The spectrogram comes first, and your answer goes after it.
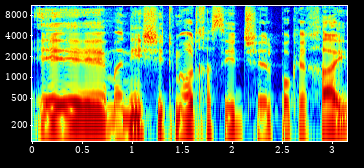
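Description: With a dark, mellow tone, a man speaks at a fairly low pitch and a moderate pace with fairly even intonation. The sound is dry and close with no echo, on a very clean recording with a silent background. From Israel, Jerusalem. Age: 20s. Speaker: professional poker player and coach. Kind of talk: casual interview.

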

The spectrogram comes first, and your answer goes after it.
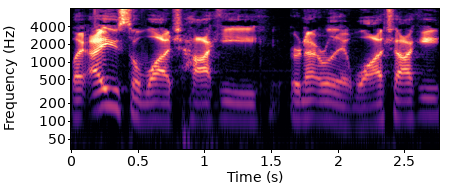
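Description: Loud and at a moderate pace, a man speaks with a bright, sharp tone. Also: very clean recording, silent background. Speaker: sports podcaster. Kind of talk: casual chat.

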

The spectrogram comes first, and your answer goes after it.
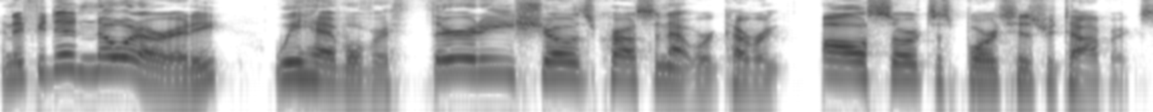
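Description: Using a raised, projected voice, a man with an American accent speaks in a high pitch with very wide pitch swings, the sound dry and close with no echo. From US Midwest. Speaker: podcast network founder. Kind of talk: casual interview.

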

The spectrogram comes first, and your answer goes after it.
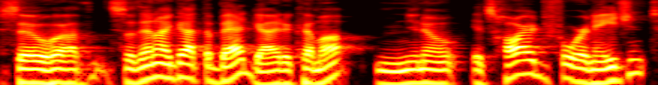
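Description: A man with an American accent speaks in an unremarkable speaking voice at medium pitch. His pace is moderate and his pitch variation ordinary. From New York, Staten Island. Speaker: former drug enforcement undercover agent. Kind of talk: interview.

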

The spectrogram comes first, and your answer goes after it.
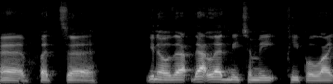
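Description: In a Scouse accent, a man talks with monotone, flat intonation on a very clean recording with a silent background. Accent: Scouse, Liverpool English. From Liverpool area, England. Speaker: soccer coach. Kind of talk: casual interview.

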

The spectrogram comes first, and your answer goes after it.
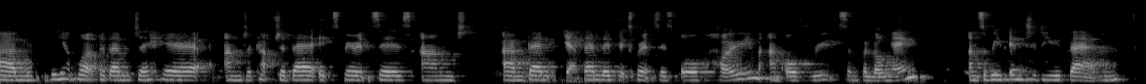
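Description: Speaking at a moderate pace, a woman uses a somewhat breathy, medium-pitched voice with fairly even intonation. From UK. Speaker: arts charity worker. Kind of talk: interview.

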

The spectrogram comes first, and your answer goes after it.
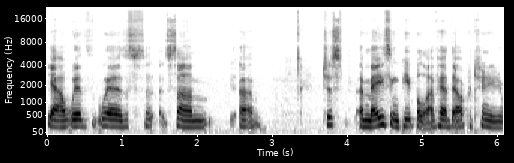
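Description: A woman's fairly low voice with a Texan accent, at a moderate pace. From Texas Panhandle. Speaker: education advocate and podcaster. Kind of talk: interview.

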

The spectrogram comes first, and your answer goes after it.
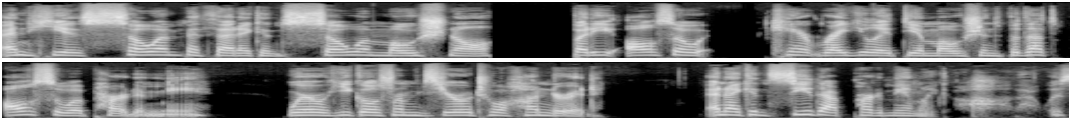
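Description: Very fast and with a Canadian accent, a woman speaks at medium pitch with fairly even intonation and big swings in loudness, in a very clean, dry, close recording with no echo and a silent background. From Niagara Falls, Ontario, Canada. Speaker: content creator and media personality. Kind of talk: casual interview chat.

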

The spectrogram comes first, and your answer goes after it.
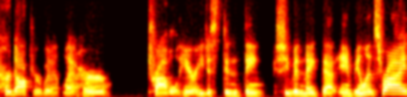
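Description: A woman with an ordinary speaking voice at a medium pitch with ordinary pitch variation, in a dry, close sound with no echo and a quiet background. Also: fairly slow pace. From West Texas. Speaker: occupational therapist. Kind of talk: interview about caring for her aging mother.

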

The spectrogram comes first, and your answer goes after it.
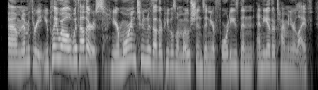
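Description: A woman with a normal speaking voice talks at a fairly quick pace, her pitch medium and varying in an ordinary way. The recording is very clean, with a silent background. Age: 30s. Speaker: podcast co-host. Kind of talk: casual chat.

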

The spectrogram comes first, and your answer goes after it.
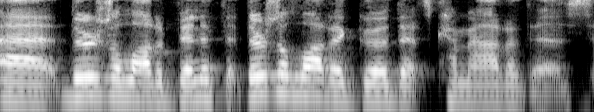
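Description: Over a quiet background, a woman with a normal speaking voice talks at a medium pitch, with ordinary pitch variation. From Oklahoma. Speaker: executive coach and consultant. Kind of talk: interview.

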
